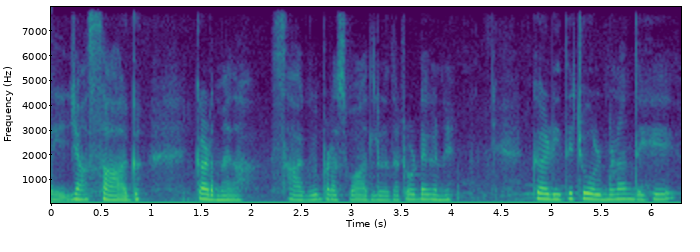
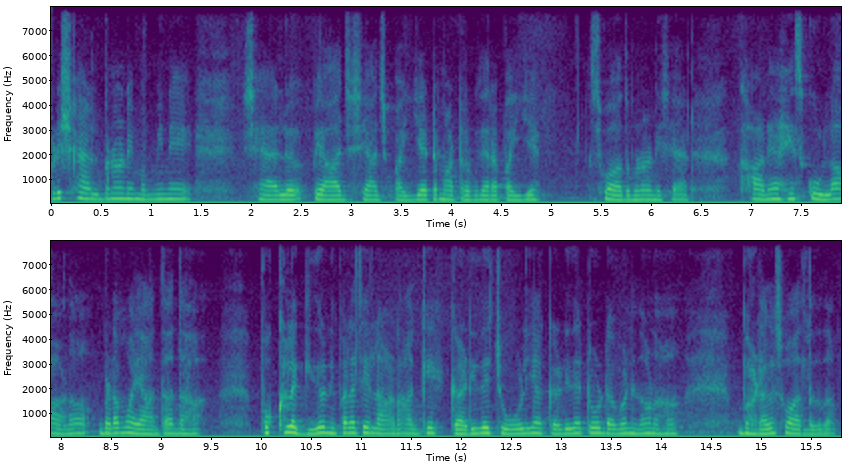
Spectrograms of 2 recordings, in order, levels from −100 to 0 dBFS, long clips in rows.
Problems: none marked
